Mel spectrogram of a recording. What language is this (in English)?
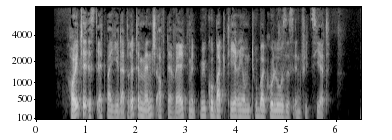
German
